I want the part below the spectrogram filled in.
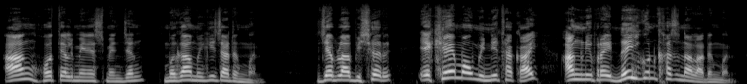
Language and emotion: Bodo, angry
